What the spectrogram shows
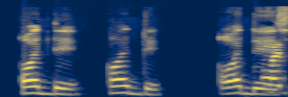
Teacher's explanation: qofnya dibuka tetapi ketika dalnya diqolqolahin tidak boleh dibuka karena nanti akan membentuk harakat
